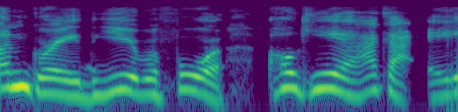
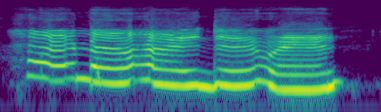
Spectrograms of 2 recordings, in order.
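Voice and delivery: very loud, high puppet-character voice; 7 semitones higher, 9 dB louder than usual. Podcast host greeting her co-host Mel, Sesame Street character voice. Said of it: "Why'd I just sound like a Sesame Street character?".

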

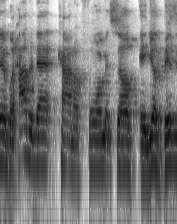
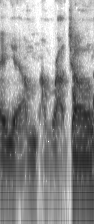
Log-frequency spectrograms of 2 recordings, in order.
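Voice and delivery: very low, grave, dead-serious deep voice; 9 semitones lower, 8 dB quieter than usual. Imitating how a co-host sounds on the show: imitating Rock Jones's serious voice. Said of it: "he seems like the most serious dude in the wor-".

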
